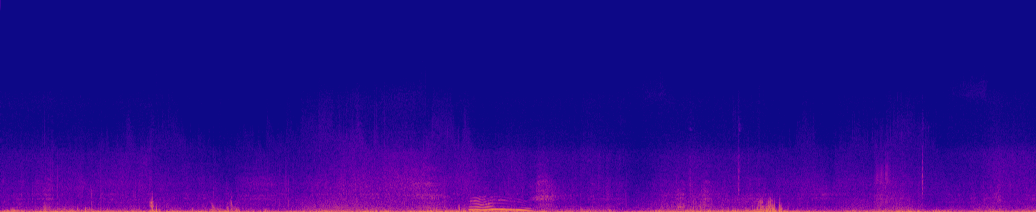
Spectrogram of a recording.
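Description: Wind buffeting the camera's microphone in a steady low rush as the skier descends through powder, with a short rising-and-falling vocal cry about halfway through.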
